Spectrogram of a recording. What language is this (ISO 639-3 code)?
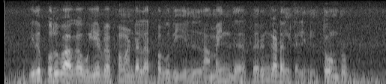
tam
